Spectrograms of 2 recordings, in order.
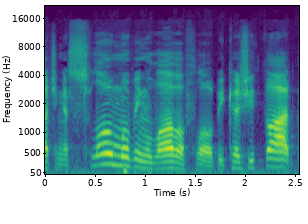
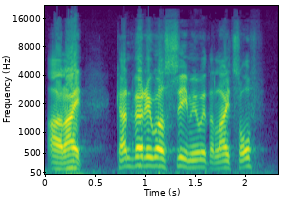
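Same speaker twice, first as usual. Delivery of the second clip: loud Scottish quip; Scottish minotaur; 4 semitones higher, 10 dB louder than usual. A narrator's reading. Minotaur jokes about the lights, Scottish. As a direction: tease them in a broad Scots voice. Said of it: "Scottish voice".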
